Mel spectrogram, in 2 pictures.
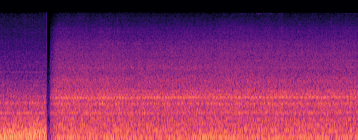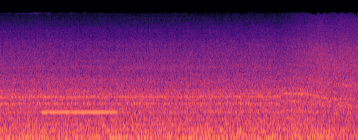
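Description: An electric locomotive hums and whines as it passes close by.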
